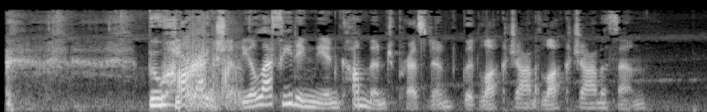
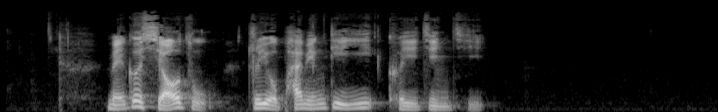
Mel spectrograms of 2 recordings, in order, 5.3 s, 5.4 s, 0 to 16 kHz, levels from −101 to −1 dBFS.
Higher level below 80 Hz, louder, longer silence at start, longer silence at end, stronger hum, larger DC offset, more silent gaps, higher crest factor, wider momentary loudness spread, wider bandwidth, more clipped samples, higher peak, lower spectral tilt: first, -54 dBFS vs -66 dBFS; first, -18 LUFS vs -28 LUFS; second, 0.05 s vs 0.8 s; second, 0.45 s vs 1.8 s; neither; neither; neither; second, 20 dB vs 26 dB; about the same, 17 LU vs 16 LU; about the same, 11.5 kHz vs 10.5 kHz; neither; first, 0 dBFS vs -6 dBFS; second, -2.5 dB/octave vs -5 dB/octave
